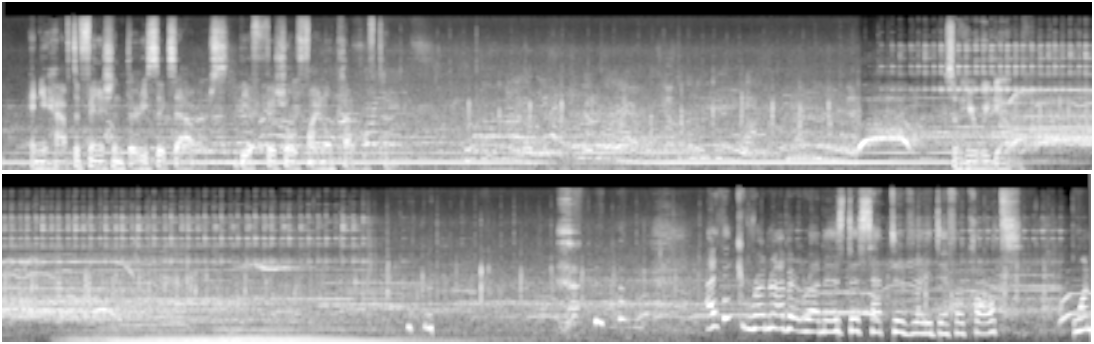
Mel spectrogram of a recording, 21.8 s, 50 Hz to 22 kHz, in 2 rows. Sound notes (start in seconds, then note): 11.4 cow bell rings; 16.3 laughs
